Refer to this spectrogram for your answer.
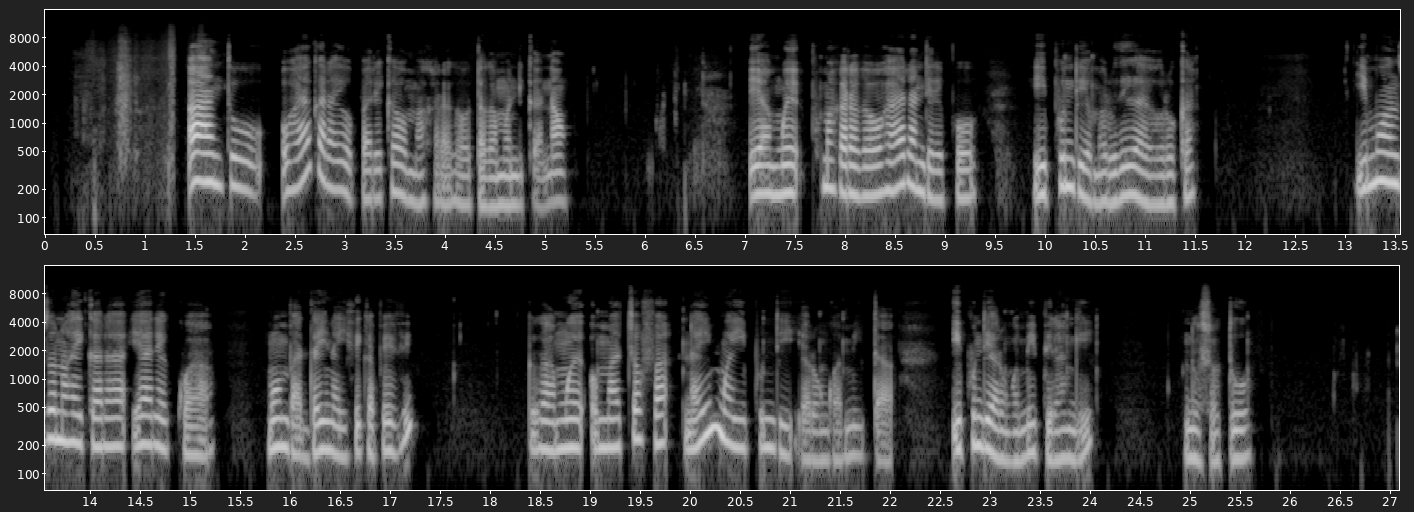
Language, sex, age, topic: Oshiwambo, female, 25-35, agriculture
